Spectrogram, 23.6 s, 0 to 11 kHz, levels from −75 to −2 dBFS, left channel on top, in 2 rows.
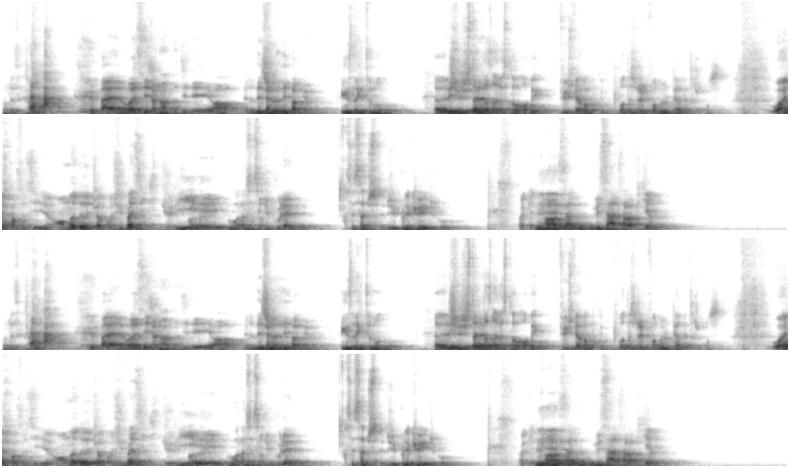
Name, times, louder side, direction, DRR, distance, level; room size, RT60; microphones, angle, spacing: voice 1, 0.4-4.0 6.7-7.3 11.5-15.0 15.7-16.2 19.2-20.3 20.6-21.6, left 2 dB, 55° left, -1 dB, 0.9 m, -24 dB
voice 2, 2.1-2.4 3.6-4.3 5.1-5.7 6.5-8.0 8.4-8.8 9.2-11.5 14.6-15.7 16.9-18.5 19.1-19.2 19.7-20.9, equal, 15° right, 1 dB, 1.0 m, -25 dB
9.4 x 4.1 x 5.5 m, 1.0 s
head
